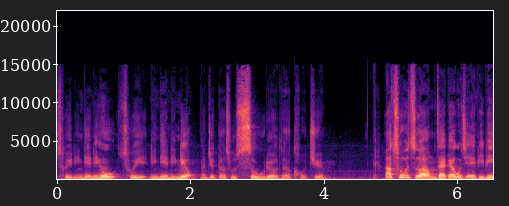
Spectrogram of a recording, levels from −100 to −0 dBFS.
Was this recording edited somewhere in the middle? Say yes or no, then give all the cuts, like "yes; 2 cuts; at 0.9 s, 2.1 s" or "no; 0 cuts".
yes; 1 cut; at 4.8 s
